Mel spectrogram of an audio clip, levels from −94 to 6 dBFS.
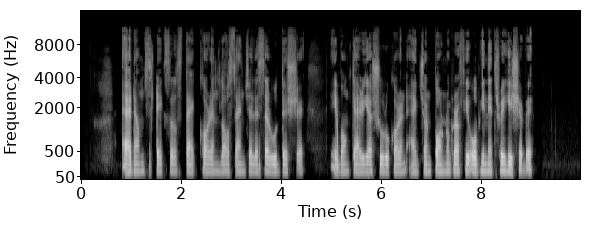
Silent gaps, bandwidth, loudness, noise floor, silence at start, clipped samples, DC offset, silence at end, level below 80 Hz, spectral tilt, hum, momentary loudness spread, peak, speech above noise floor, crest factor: none; 11.5 kHz; -23 LUFS; -77 dBFS; 0.8 s; under 0.1%; under 0.1%; 1 s; -62 dBFS; -5.5 dB/octave; none; 9 LU; 0 dBFS; 54 dB; 24 dB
